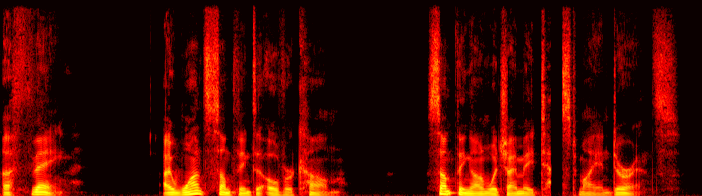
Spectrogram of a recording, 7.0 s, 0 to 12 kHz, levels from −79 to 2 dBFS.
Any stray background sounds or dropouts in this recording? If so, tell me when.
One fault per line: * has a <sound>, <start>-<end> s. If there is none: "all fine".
* has a dropout, 5.5-5.6 s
